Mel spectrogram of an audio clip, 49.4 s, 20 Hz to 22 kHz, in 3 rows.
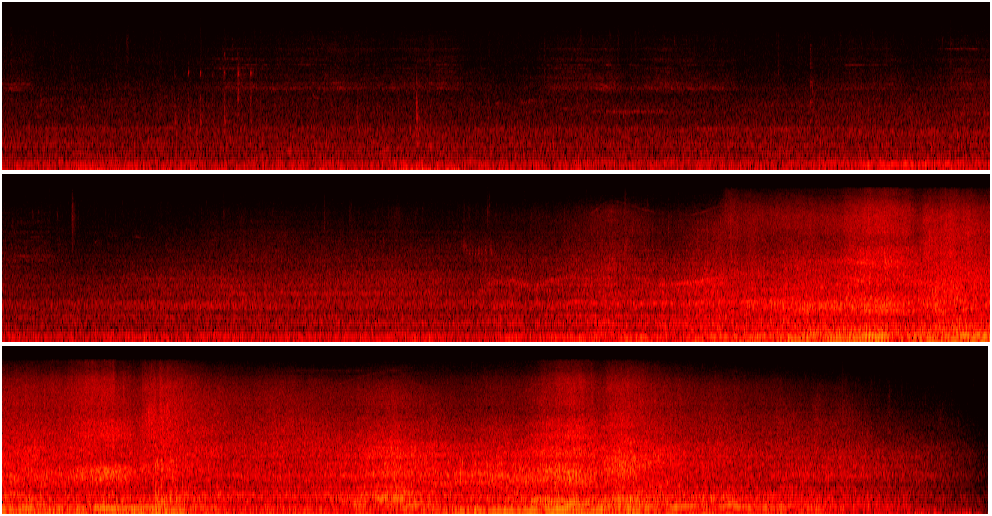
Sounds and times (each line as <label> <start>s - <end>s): rain 0.0s - 3.2s
rain 4.0s - 49.3s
